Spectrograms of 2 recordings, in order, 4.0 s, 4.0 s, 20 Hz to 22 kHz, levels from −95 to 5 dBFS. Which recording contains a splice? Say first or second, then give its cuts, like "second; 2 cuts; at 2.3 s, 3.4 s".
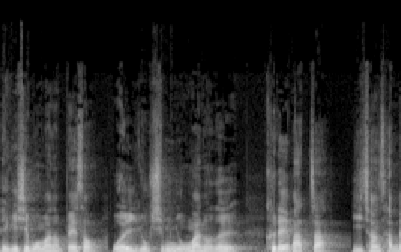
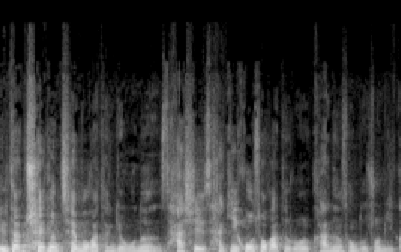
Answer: first; 1 cut; at 2.6 s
